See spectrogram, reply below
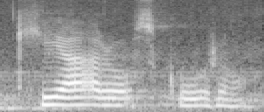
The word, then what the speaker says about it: chiaroscuro: Chiaroscuro.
